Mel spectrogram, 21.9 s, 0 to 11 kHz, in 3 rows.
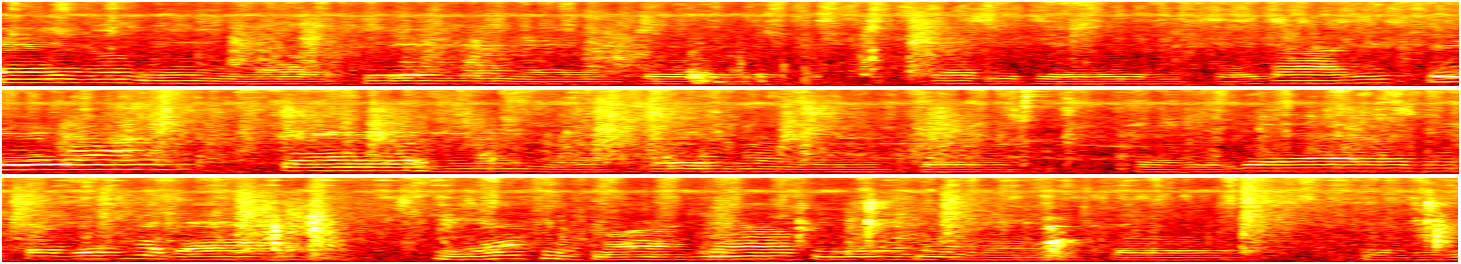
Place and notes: Mapia- Amazonas, Brazilië - Mapia-Santo Daime-scraping of Banisteriopsis caapi
Mapia- church of Santo Daime- preperations to make Ayahuasca drink. This is the sounds of the scraping of Banisteriopsis caapi, the DMT holding ingredient. The songs are called hinario's and are received from the plant spirits.
Região Norte, Brasil, 7 July 1996, 09:17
